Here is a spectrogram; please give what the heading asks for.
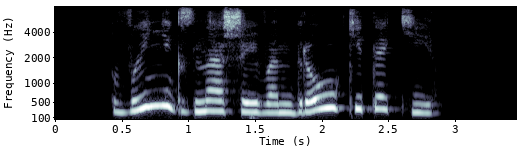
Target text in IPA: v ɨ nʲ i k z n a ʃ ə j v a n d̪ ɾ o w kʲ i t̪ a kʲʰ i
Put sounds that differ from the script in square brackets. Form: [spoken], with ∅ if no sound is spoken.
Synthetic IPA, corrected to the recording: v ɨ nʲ i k z n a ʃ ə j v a n d̪ ɾ o w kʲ i t̪ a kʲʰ i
